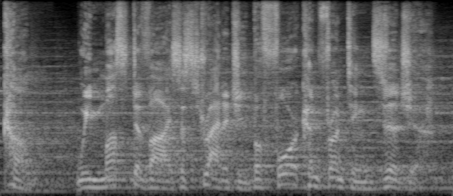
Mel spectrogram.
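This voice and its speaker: A low, reverberant voice of a grave immortal beast in a video game. The speech is pompous and archaic, stern and deliberate in its wording. Music plays behind. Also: male voice, lively intonation. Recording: reverberant processed voice over music.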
